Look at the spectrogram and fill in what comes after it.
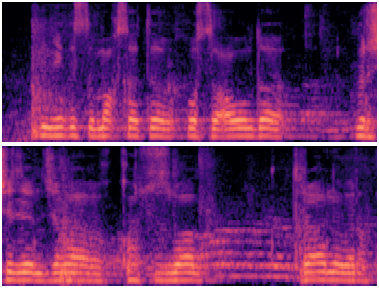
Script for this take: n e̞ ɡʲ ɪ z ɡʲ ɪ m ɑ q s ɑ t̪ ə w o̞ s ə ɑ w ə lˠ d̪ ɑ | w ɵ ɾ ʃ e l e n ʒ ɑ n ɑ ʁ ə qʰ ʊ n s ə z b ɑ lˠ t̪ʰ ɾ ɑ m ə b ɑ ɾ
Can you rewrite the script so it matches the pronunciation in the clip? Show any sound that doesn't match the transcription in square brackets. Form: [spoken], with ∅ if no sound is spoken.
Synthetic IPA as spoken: n e̞ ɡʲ ɪ z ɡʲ ɪ m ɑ q s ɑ t̪ ə w o̞ s ə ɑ w ə lˠ d̪ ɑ | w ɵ ɾ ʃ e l e n ʒ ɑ [ɴ] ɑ ʁ ə qʰ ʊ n s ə z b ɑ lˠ t̪ʰ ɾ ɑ [n] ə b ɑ ɾ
